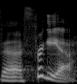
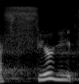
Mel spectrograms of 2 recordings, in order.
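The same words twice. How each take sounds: First: Phrygia said in full after a hesitant uh; self-corrected Phrygia; corrected pronunciation. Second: Phrygi- broken off unfinished; false start on Phrygi-; cut-off mispronunciation. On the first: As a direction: settle into Phrygia properly. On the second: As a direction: stumble on Phrygi- and stop short. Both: Real, not acted. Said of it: "see, I got it wrong too".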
